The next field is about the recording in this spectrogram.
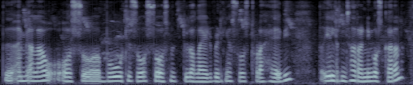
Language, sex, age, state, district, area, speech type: Kashmiri, male, 18-30, Jammu and Kashmir, Anantnag, rural, spontaneous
